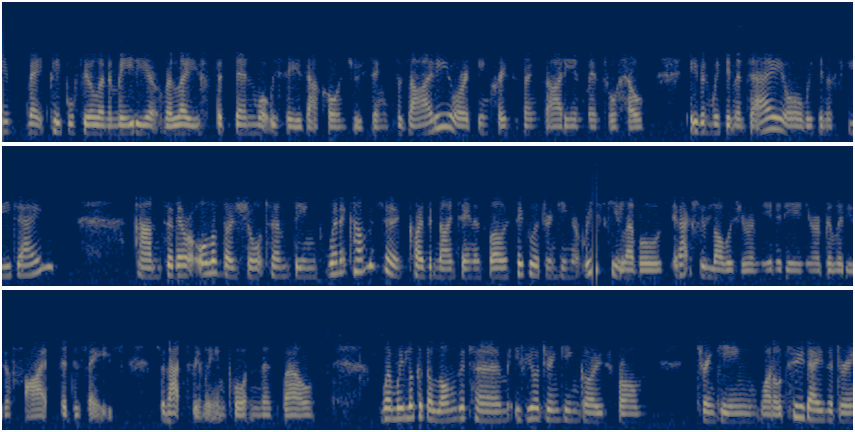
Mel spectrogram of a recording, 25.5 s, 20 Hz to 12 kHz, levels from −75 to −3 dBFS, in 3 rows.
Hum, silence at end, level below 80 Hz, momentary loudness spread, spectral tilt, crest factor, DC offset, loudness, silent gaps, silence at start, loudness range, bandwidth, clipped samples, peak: none; 0 s; -76 dBFS; 9 LU; -6 dB/octave; 20 dB; under 0.1%; -33 LUFS; none; 0 s; 3 LU; 8.6 kHz; under 0.1%; -14 dBFS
